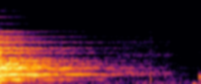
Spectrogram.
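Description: Synth chord from a trap beat, layered with a glassy, bell-like melody sound, struck once and left to ring out, fading steadily to near silence over about a second and a half.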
